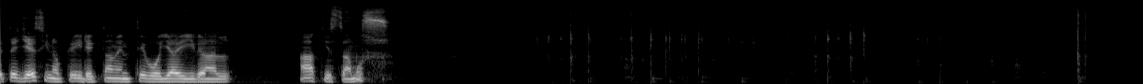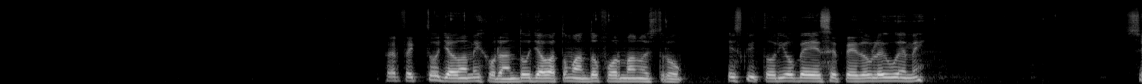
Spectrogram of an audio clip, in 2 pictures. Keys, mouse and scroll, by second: 5.2-10.5 typing, 10.8 Return.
